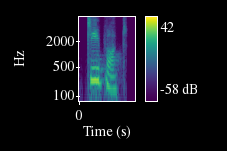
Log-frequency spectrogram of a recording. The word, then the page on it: teapot: Indian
